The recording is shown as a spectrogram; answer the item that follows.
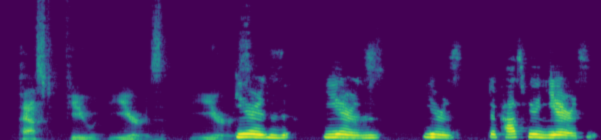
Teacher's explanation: at the end of years, even though it's written with an s, right? We need to actually pronounce it like a z.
